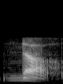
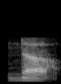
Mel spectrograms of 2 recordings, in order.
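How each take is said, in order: First: It is said firmly, with no warmth. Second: It is said firmly but with warmth.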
